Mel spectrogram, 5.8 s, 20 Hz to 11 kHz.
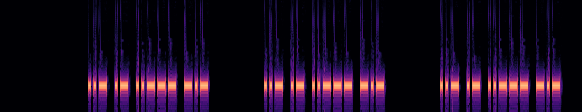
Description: Morse code, heard as a keyed tone, about 46 wpm, 700 Hz. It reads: UA2K UA2K UA2K
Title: DXCC-100 Call Signs - 4 Characters - Repeated 3x - 45wpm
